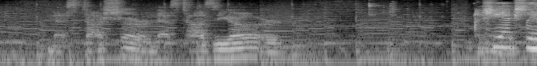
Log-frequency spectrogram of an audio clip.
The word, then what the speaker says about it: Nastasia: just assumed it was Natasha. Yeah, it's like Nastasha. Like there's an extra S. Like nasty. There you go. Is it Nastasia? Nastasia? Yeah, like Nastasha or Nastasia or.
